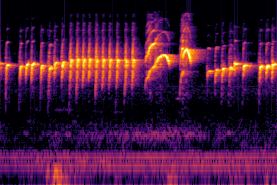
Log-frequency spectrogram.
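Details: Sooty-headed bulbul lure song for stimulating caged birds, full of varied content: fast trains of short chirps near one pitch, rising slightly, broken by two loud sweeping whistled notes, then quick chirps resume; faint low hum beneath.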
